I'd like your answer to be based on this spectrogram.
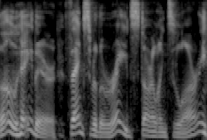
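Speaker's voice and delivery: blended cartoon dog and cartoon frog voice. Thanking a raider for the raid, the speaker slips into a Goofy-Kermit mix voice. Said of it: "that was a mix of Goofy and Kermit".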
